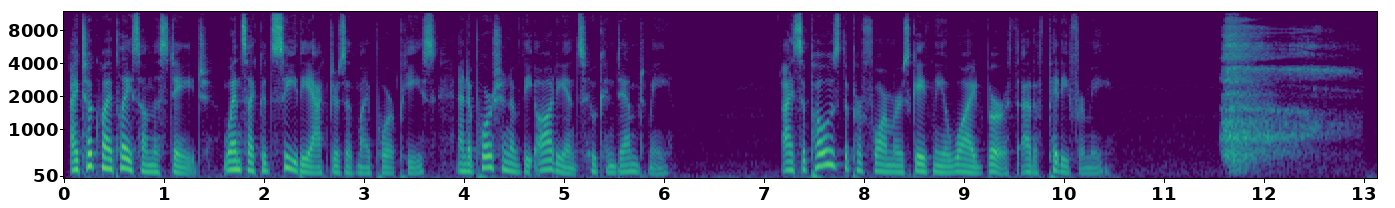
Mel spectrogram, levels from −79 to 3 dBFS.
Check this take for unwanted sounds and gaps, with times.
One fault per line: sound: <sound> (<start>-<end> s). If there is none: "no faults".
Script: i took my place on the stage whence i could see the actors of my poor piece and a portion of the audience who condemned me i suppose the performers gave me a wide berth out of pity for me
sound: sigh (11.5-13.0 s)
